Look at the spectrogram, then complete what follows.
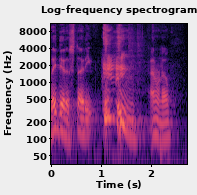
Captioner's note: clears throat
